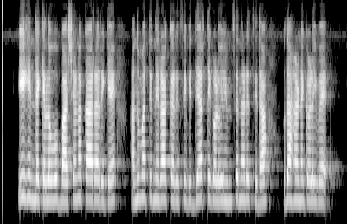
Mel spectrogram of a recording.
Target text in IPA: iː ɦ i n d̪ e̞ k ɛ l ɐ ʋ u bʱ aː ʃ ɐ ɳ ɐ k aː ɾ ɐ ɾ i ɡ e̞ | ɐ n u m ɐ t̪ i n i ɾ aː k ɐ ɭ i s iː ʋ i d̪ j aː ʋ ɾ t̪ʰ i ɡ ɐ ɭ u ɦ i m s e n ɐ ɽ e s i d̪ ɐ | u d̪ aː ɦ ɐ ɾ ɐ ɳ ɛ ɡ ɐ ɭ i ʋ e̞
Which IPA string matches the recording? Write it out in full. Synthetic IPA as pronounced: iː ɦ i n d̪ e̞ k ɛ l ɐ ʋ u bʱ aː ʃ ɐ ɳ ɐ k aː ɾ ɐ ɾ i ɡ e̞ | ɐ n u m ɐ t̪ i n i ɾ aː k ɐ ɾ i s i ʋ i d̪ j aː ɾ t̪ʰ i ɡ ɐ ɭ u ɦ i m s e n ɐ ɽ e s i d̪ ɐ | u d̪ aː ɦ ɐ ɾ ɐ ɳ ɛ ɡ ɐ ɭ i ʋ e̞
